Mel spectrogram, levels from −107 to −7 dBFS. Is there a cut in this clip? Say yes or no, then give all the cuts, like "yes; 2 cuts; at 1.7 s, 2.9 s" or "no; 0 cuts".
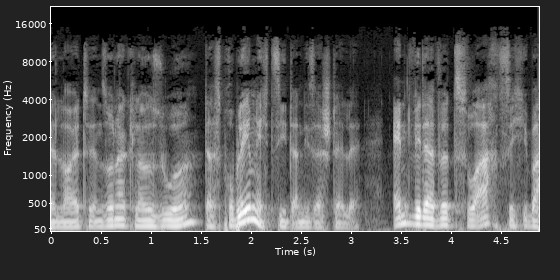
yes; 1 cut; at 1.5 s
